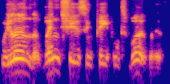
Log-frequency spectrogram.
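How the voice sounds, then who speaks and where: A man co-hosting an educational podcast, reading scripted explanations in a measured, explanatory way. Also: a little high, husky, no echo, poor audio. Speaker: podcast co-host and hypnotherapist.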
